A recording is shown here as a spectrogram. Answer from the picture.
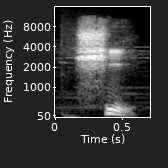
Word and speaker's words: xi: with the spleen and XI pronounced like she which connects the whole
